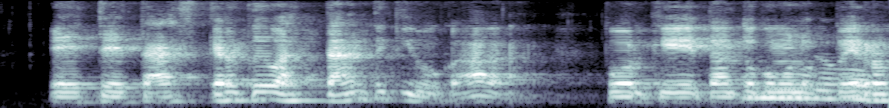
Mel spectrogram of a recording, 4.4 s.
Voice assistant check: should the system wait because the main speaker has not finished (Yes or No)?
Yes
